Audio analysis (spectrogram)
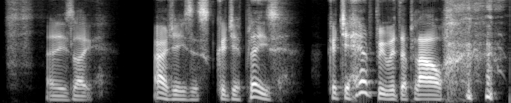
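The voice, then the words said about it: Put-on Irish accent. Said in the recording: “That accent's okay because obviously Rich is Irish ... apologies to everybody for that accent ... Apologies to my own ancestors for that particular accent.”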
